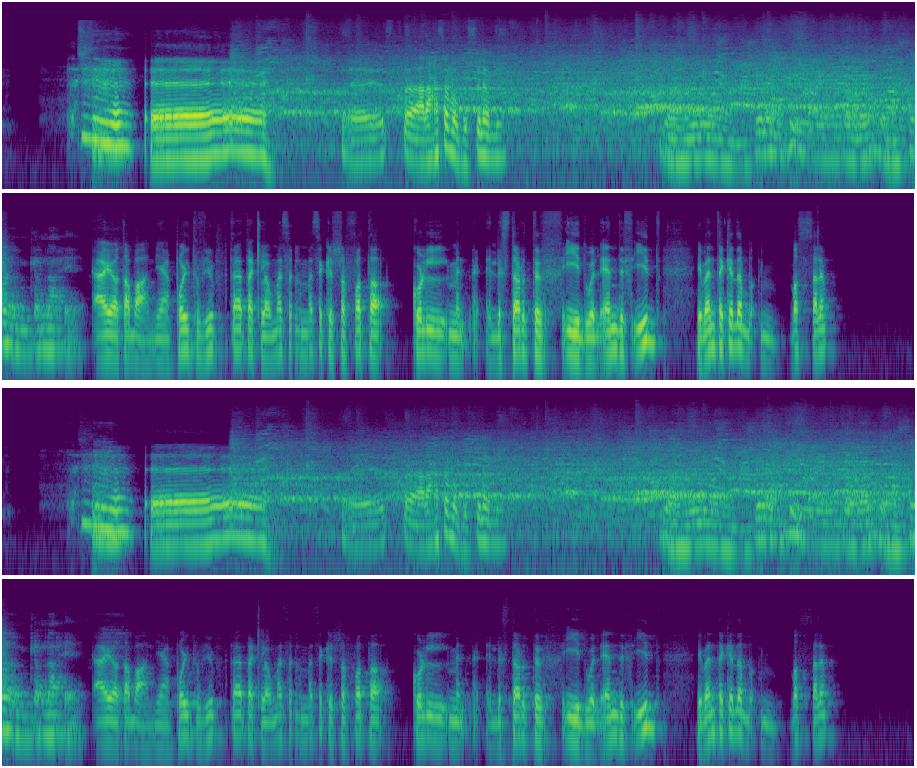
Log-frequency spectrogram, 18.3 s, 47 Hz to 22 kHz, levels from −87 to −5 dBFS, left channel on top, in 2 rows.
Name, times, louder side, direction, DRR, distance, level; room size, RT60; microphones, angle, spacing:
voice 1, 0.7-5.1 10.0-13.0 13.2-15.7 16.1-17.4, left 6 dB, 90° left, 0.5 m, -24 dB
sound 1, 2.3-9.2, left 2 dB, 10° left, 0.7 m, -30 dB
voice 2, 6.5-9.9, equal, 20° right, 5.0 m, -31 dB
19.5 x 8.8 x 2.3 m
head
